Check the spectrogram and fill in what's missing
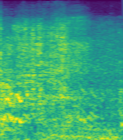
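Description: A vehicle engine runs steadily on a narrow mountain road near Gaurikund, a broad continuous rumble close by that eases slightly toward the end.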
